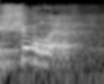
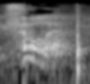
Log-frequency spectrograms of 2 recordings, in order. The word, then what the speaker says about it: Shibboleth: And they would say, "Okay, well, say Shibboleth." And they would say, "Sibboleth." For he could not frame to pronounce it right.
